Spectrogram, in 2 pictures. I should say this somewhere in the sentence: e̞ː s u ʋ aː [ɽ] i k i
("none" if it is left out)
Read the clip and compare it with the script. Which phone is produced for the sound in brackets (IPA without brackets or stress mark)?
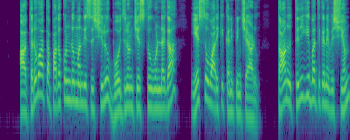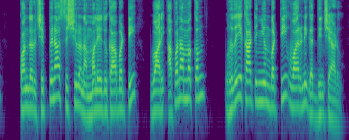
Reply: ɾ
